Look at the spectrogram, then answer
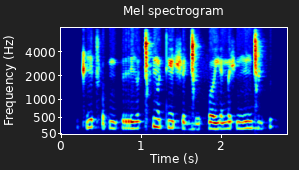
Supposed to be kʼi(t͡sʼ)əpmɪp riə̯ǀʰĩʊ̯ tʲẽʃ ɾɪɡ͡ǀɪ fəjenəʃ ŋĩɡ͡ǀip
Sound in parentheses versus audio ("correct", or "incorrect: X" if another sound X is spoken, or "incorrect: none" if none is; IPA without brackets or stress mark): correct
